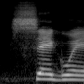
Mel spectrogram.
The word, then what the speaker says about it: segue: I think it's a good way to sort of segue out of Aspara, even though my heart still hurts a little bit about that. You know. It's pronounced Segu.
